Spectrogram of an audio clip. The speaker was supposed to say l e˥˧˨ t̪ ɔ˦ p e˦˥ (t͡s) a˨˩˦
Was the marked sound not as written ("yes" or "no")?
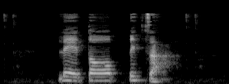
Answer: no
